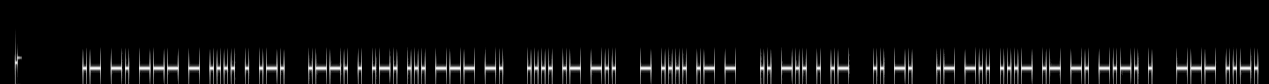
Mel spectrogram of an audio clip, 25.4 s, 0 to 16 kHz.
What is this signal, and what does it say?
Morse code, heard as a keyed tone, about 17 wpm, 700 Hz. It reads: ANOTHER PERSON HAD THAT IDEA IN ADVANCE OF
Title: Sentences from Top 1400 Words 17wpm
